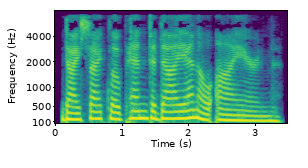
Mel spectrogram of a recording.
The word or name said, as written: dicyclopentadienyliron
